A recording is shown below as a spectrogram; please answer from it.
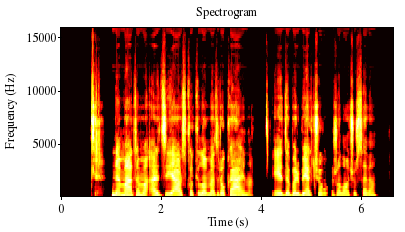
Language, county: Lithuanian, Utena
